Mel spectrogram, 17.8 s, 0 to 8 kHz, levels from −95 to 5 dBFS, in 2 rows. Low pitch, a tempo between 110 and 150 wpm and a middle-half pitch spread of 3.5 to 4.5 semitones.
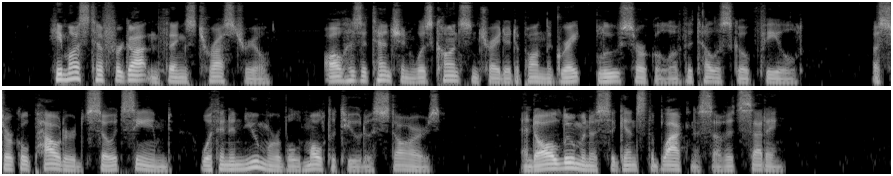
Yes: low, 105 Hz; average, 140 wpm; average, 3.9 semitones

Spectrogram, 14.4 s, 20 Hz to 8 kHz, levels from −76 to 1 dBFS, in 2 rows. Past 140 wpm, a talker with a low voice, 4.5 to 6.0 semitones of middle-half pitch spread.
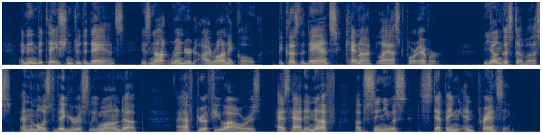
Yes: average, 160 wpm; low, 125 Hz; wide, 5.4 semitones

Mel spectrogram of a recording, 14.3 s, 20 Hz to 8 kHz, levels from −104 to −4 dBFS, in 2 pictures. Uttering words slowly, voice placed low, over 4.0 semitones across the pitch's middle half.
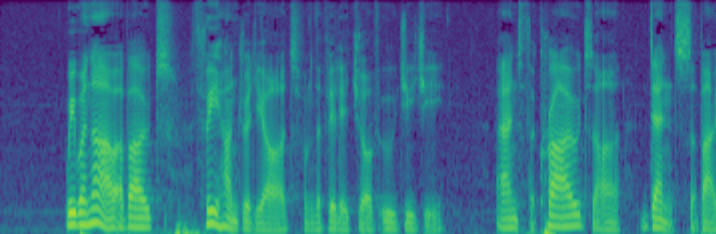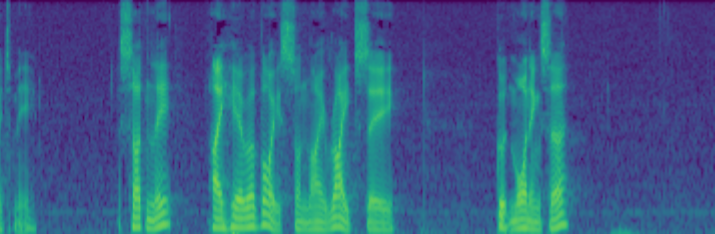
Yes: slow, 130 wpm; low, 105 Hz; wide, 5.4 semitones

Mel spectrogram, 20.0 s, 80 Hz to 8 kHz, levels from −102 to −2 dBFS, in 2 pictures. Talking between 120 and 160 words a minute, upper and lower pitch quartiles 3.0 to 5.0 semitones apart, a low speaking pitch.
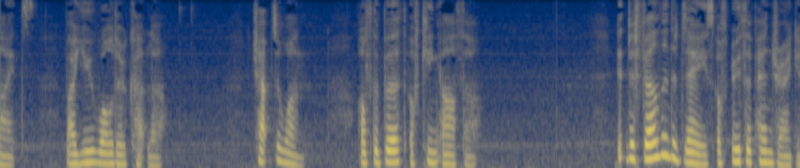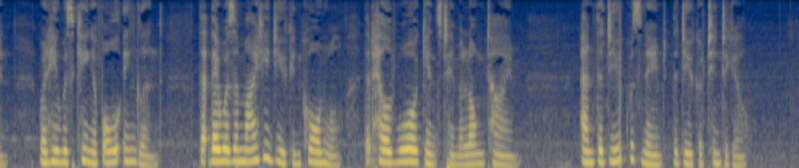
No: average, 155 wpm; average, 3.8 semitones; medium, 185 Hz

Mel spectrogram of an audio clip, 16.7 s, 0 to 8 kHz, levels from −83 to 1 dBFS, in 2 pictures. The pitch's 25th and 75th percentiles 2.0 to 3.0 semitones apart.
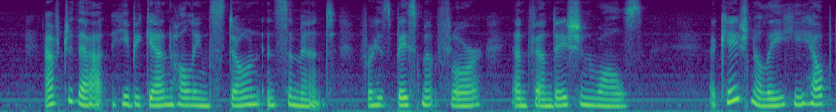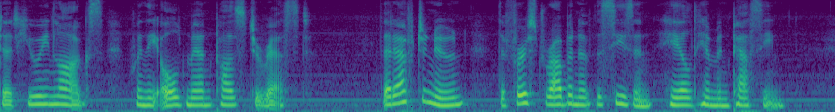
Yes: narrow, 2.6 semitones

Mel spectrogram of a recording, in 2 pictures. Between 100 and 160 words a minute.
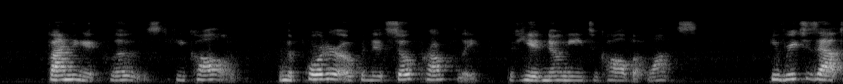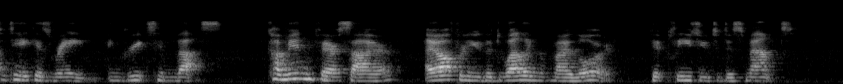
No: average, 180 wpm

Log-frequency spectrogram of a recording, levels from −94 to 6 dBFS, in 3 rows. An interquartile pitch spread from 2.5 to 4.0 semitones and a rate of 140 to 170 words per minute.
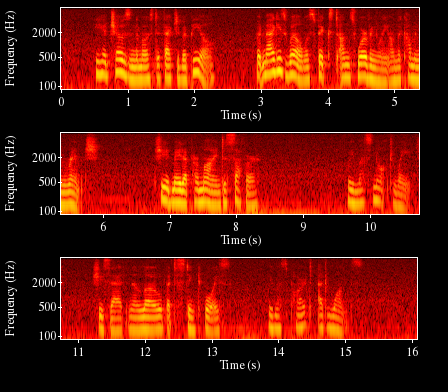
Yes: average, 3.0 semitones; average, 155 wpm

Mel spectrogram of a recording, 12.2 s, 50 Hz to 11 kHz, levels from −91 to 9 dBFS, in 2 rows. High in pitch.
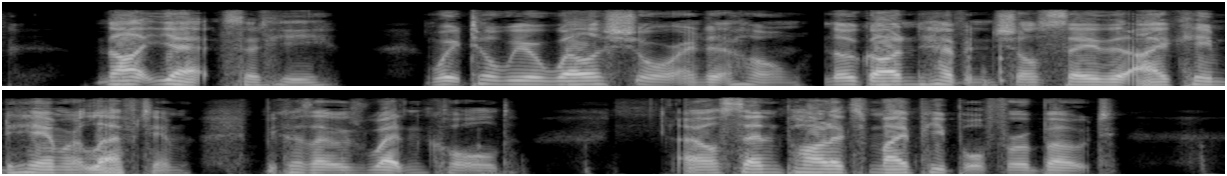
No: low, 120 Hz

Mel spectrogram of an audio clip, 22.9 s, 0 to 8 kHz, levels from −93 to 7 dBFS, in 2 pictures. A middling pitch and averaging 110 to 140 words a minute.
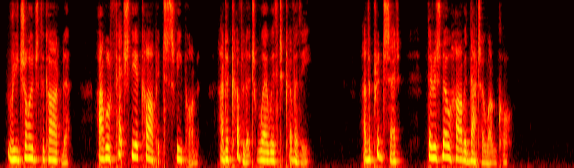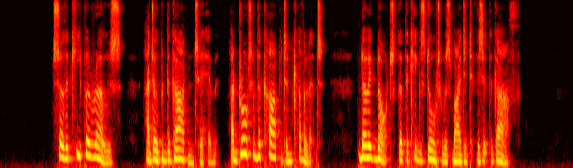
No: medium, 160 Hz; average, 155 wpm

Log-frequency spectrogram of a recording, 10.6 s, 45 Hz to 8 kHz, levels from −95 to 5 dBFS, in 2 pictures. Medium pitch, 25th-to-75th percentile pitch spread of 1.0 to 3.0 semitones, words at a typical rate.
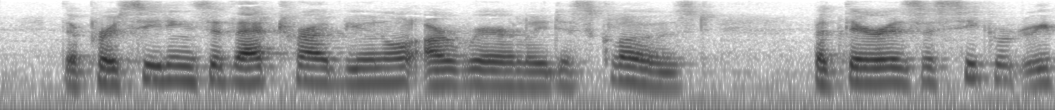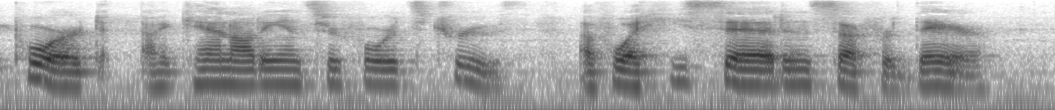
Yes: medium, 150 Hz; narrow, 2.6 semitones; average, 155 wpm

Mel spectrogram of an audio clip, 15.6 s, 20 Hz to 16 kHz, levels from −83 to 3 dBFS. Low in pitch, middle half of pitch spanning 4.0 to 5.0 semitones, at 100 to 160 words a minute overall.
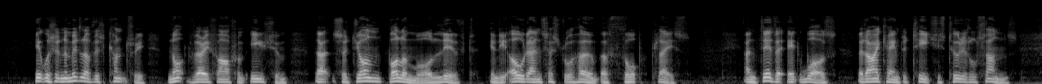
Yes: low, 115 Hz; average, 4.7 semitones; average, 150 wpm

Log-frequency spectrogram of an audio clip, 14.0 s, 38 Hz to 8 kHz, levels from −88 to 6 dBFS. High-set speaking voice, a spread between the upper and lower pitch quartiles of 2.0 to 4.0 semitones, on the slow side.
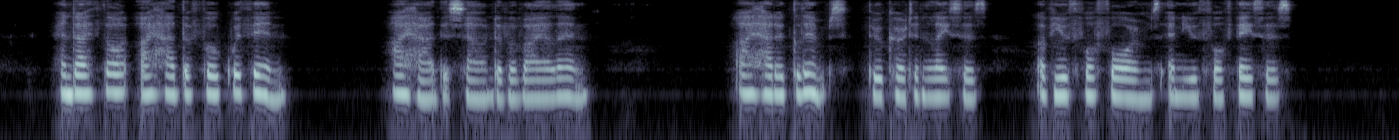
Yes: high, 205 Hz; narrow, 2.4 semitones; slow, 120 wpm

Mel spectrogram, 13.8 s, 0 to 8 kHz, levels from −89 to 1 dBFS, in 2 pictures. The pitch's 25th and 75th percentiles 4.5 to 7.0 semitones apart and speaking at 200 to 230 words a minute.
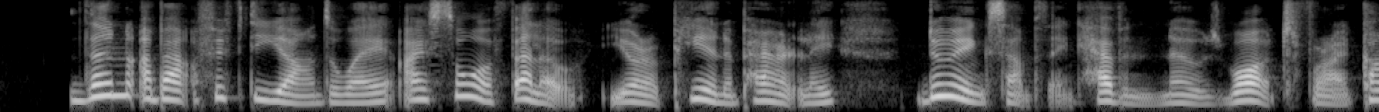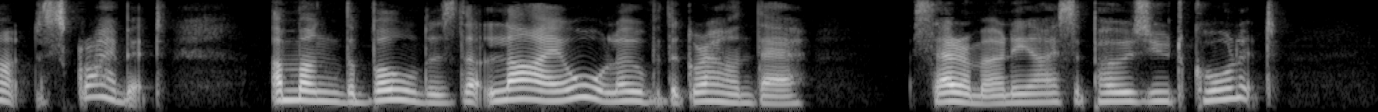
No: average, 4.8 semitones; average, 160 wpm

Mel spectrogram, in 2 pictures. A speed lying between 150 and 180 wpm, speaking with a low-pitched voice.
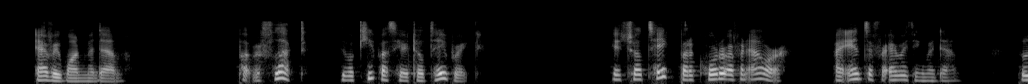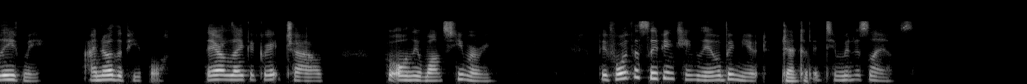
No: average, 160 wpm; high, 205 Hz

